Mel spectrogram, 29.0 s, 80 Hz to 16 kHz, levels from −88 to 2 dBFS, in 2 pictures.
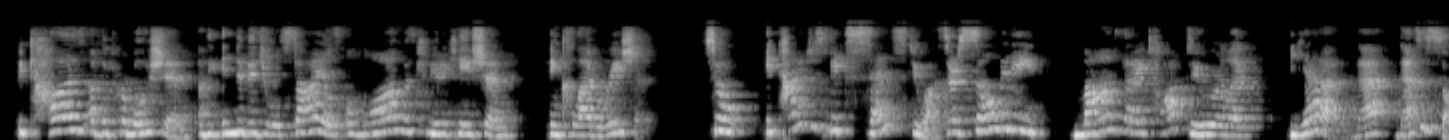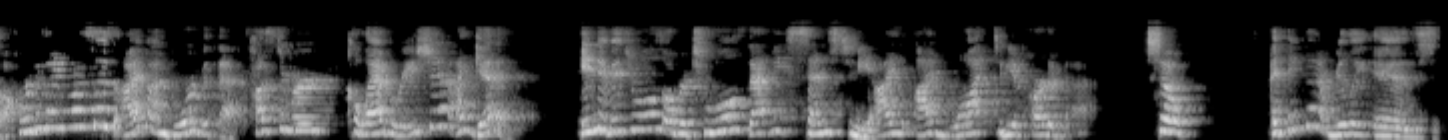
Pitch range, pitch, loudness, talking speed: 245-335 Hz, 285 Hz, -22 LUFS, 155 wpm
